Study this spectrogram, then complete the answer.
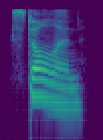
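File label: Stollen, English vocabulary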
